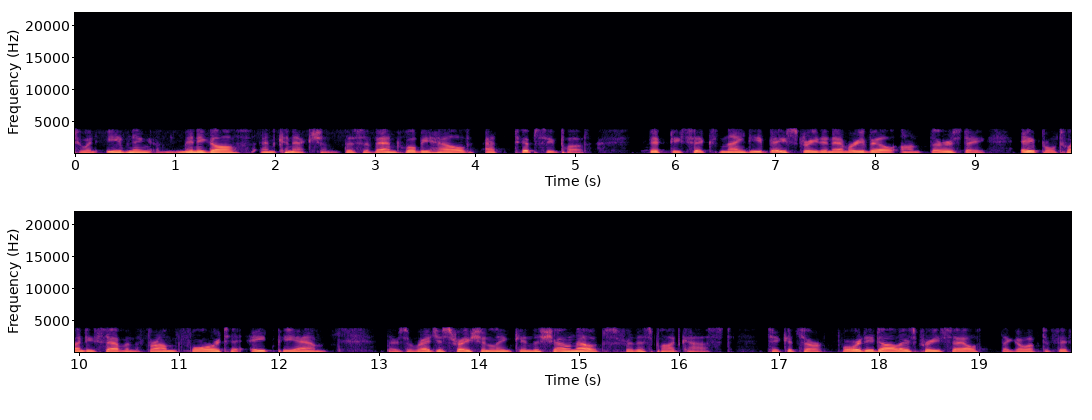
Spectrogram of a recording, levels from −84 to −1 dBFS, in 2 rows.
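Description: From start to finish the speech carries the sound of the AMR narrowband mobile codec. Nothing above 4 kHz survives, so sibilants and consonant detail are dulled, and the voice has the plainly audible buzzy, synthetic edge of a vocal-tract model excited by sparse pulses. That degree of coding damage fits a mid-rate AMR-NB mode of around 10 kbps, where the codec rebuilds speech from a handful of parameters rather than preserving the waveform.

Between 11.60 and 11.65 s there is a lost AMR speech frame, heard as a brief dip or warble in the speech. A frame failed its error check, so the decoder filled the gap by reusing the previous frame's pitch and vocal-tract settings at reduced gain. The gap fits a single 20 ms frame, too short to stretch into a fade, and the speech then resumes with momentary roughness.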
